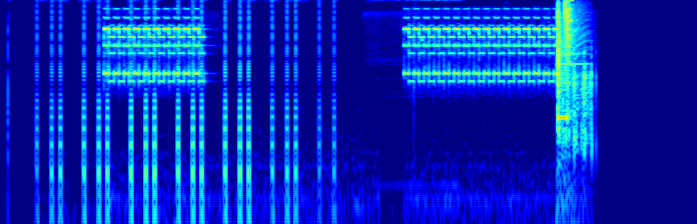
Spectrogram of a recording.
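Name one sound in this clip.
A phone ringtone rings in short bursts.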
